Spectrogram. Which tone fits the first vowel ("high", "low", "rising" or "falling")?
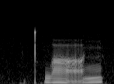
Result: low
